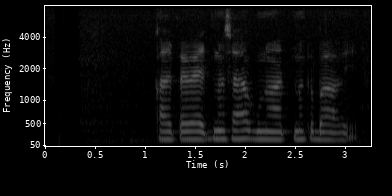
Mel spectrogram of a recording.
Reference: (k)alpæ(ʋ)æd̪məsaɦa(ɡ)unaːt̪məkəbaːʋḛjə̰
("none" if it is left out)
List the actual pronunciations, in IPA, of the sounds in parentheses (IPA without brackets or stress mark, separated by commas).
k, ʋ, ɡ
